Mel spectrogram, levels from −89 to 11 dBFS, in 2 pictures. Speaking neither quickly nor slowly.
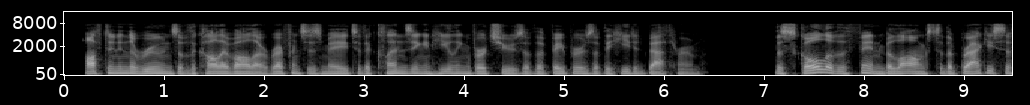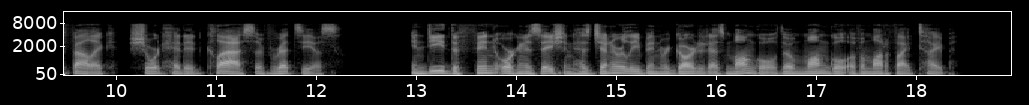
Yes: average, 170 wpm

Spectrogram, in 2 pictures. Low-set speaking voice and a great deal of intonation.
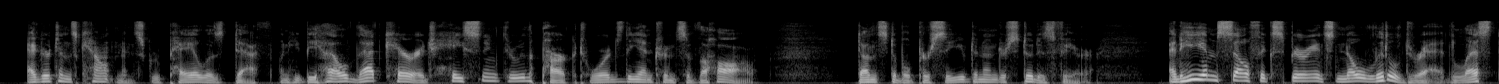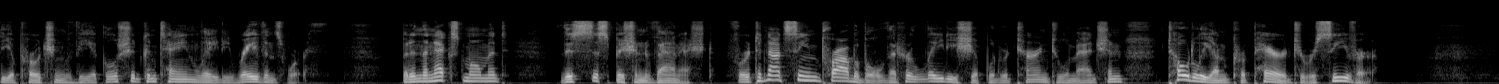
Yes: low, 115 Hz; wide, 7.8 semitones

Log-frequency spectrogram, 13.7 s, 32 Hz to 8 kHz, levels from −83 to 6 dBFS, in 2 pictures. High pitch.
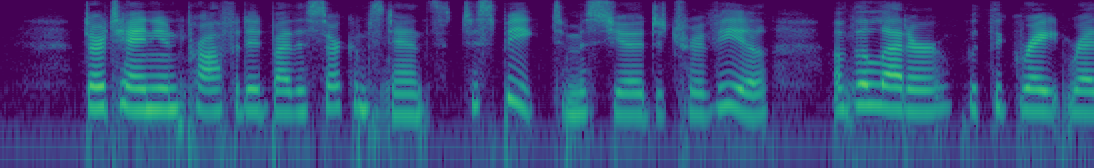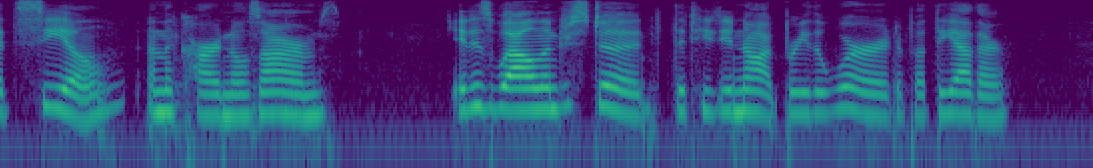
Yes: high, 210 Hz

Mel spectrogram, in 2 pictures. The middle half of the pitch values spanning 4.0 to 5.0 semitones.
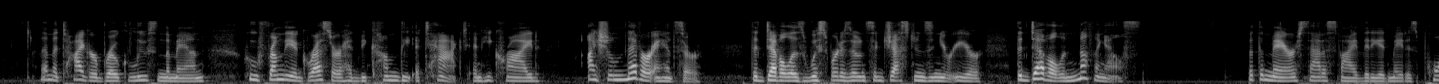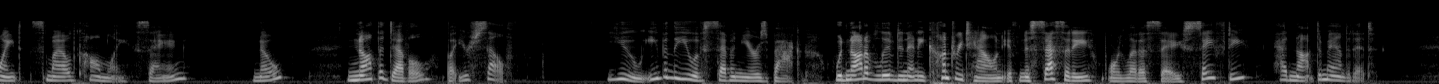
Yes: average, 4.7 semitones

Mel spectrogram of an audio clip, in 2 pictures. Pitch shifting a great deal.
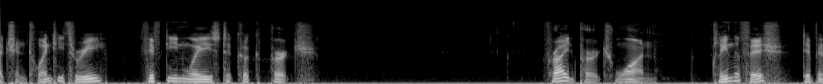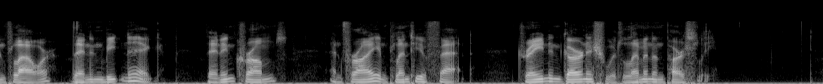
No: average, 3.3 semitones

